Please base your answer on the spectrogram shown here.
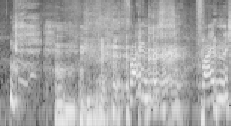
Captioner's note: group laughing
